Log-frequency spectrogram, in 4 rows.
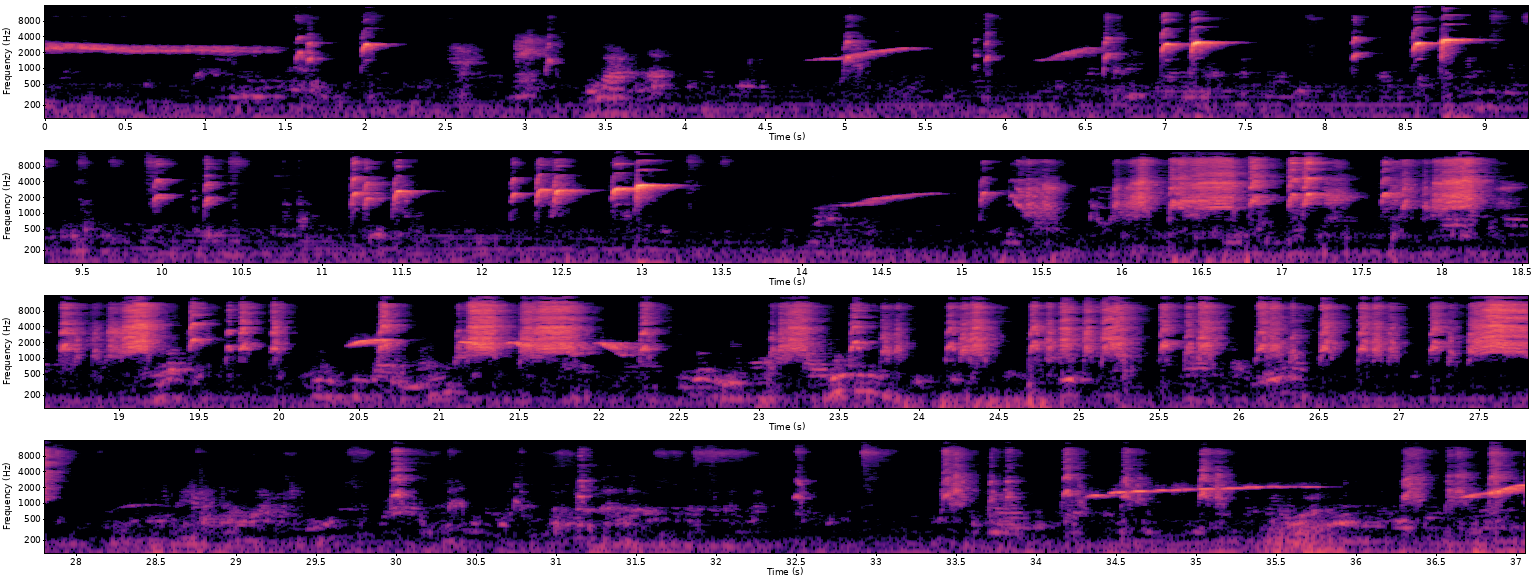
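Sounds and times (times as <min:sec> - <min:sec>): bird rasping chatter: 0:05.0 - 0:13.6, 0:15.0 - 0:28.1, 0:29.7 - 0:35.4, 0:36.2 - 0:37.0.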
